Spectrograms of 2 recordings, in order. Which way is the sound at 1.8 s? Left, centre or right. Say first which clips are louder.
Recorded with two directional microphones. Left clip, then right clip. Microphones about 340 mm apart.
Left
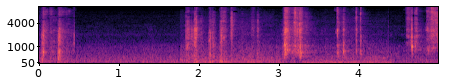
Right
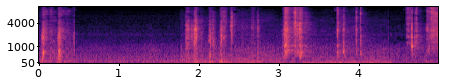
Right 1 dB; centre.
